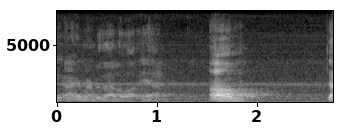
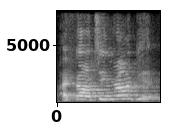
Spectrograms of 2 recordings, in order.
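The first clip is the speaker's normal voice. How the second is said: much higher, playful character voice; squeaky cartoon voice; 12 semitones higher, slower than usual. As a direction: mimic a cheery cartoon sidekick. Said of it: "they're like".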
